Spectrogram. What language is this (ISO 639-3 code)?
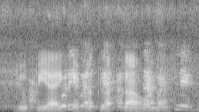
bho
